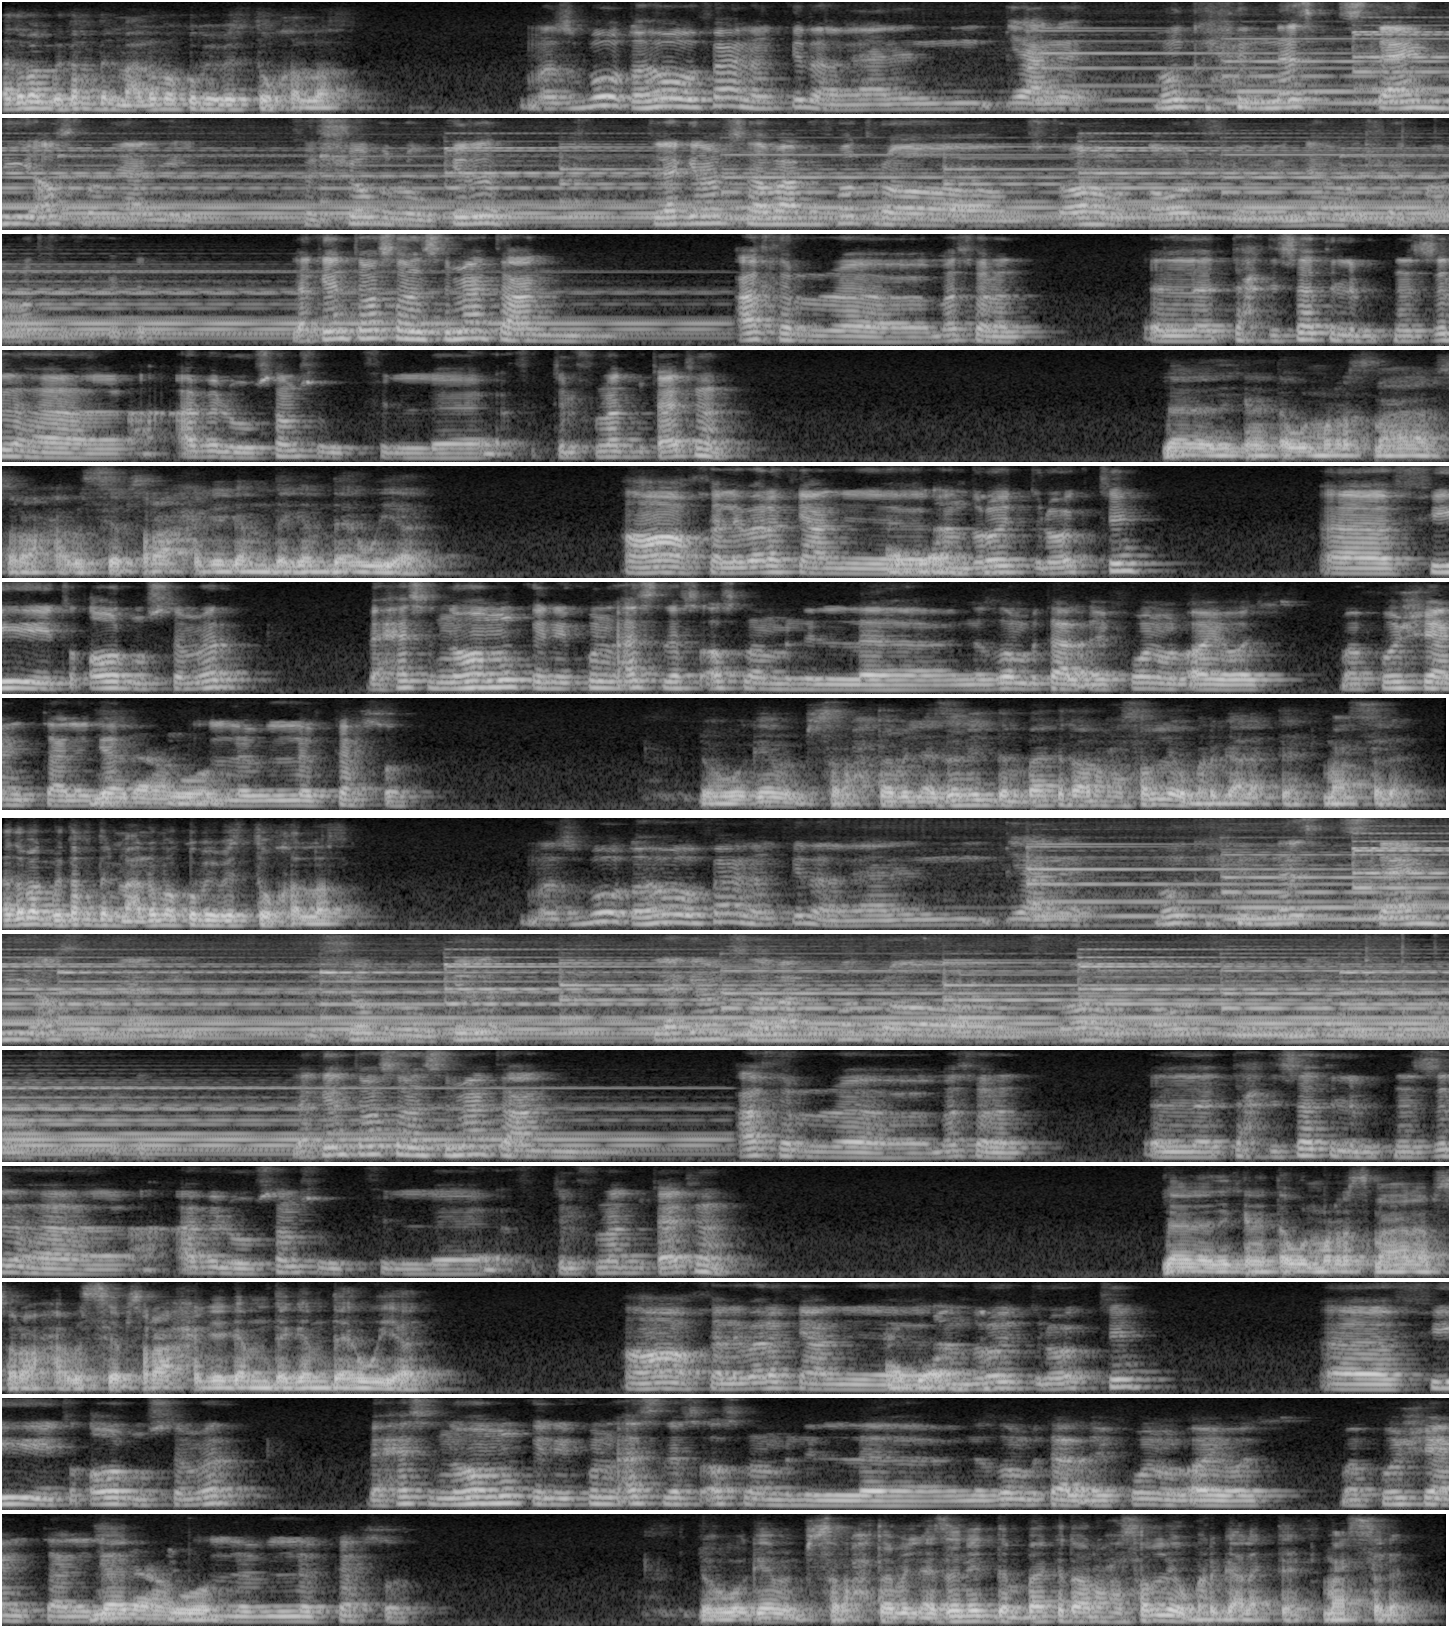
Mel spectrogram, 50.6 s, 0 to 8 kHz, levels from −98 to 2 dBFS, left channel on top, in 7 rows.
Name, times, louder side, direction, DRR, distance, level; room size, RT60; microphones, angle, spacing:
voice 1, 0.0-1.6 27.5-31.0 33.4-33.7 43.8-44.5 46.9-50.4, right 2 dB, 60° right, 7 dB, 1.3 m, -24 dB
voice 2, 2.6-5.4 5.8-8.2 8.7-9.8 10.5-14.7 15.0-15.2 15.9-17.6 18.1-19.6 20.2-25.3 32.0-34.6 35.5-37.3 38.0-42.5 42.9-44.0 44.3-45.4, left 2 dB, 35° left, 7 dB, 0.9 m, -27 dB
Clock, 5.0-18.1, right 3 dB, 25° right, 0.6 m, -29 dB
10.5 x 5.2 x 4.2 m, 0.41 s
head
